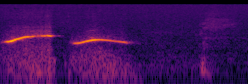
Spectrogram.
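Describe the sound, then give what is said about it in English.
A person imitates a two-part wolf whistle, like men in an alley whistling at women in yoga pants: a rising note that holds, then a second note swooping up and falling away, loud, followed by a brief soft noise. “Some fucking weirdos out there whistling at the chicks in the yoga pants.”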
